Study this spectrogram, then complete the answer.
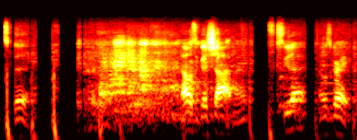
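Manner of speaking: quietly satisfied teammate; calm fan. Retold or imitated. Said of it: "that's gonna go".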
